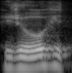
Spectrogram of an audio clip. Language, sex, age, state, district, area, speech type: Malayalam, male, 18-30, Kerala, Thrissur, urban, spontaneous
